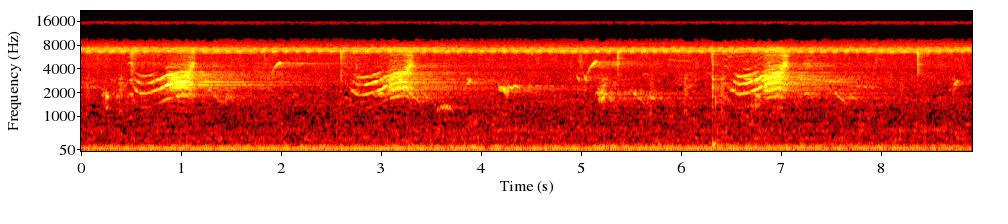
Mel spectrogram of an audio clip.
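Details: Male Indian golden oriole singing a courtship song to a female that dances to it. Three bright, sweeping chirped phrases about two to three seconds apart over a steady high insect-like drone and a low hum.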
